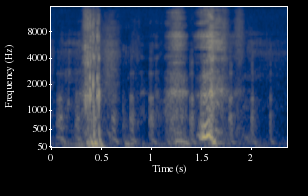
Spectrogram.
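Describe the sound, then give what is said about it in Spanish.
A technician yawns audibly: three breathy, voiced bursts with a wavering, groaning pitch, rising and falling over about two seconds, with no words spoken. “Sí, está ahí bostezando.”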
